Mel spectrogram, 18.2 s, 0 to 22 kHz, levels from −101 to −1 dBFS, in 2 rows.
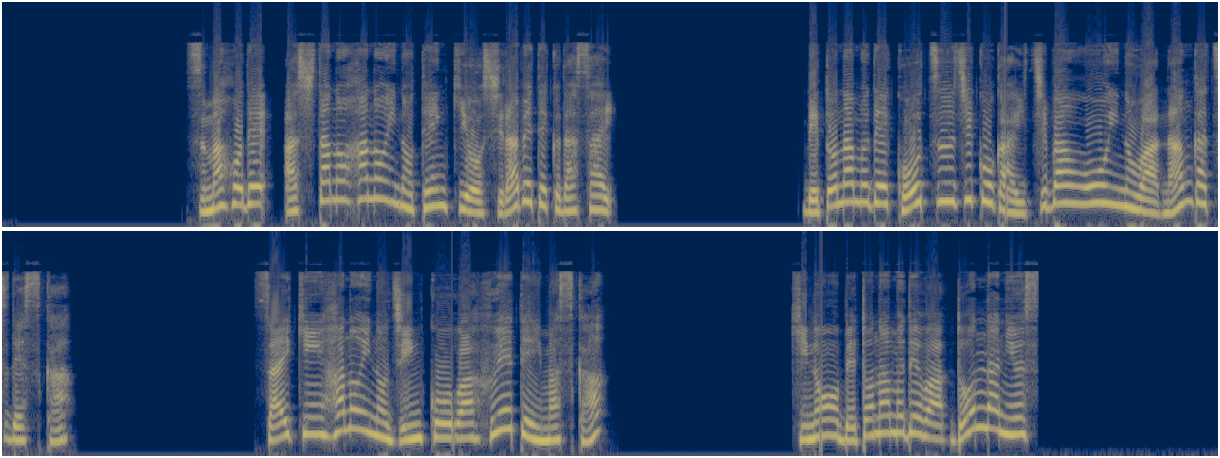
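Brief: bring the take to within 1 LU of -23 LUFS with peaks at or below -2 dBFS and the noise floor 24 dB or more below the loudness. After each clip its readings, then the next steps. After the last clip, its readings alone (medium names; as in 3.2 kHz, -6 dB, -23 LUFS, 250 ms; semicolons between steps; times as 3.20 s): clipped samples 0.9%; clipping level -19.0 dBFS; dropouts 3; longest dropout 13 ms; loudness -27.5 LUFS; peak level -19.0 dBFS; loudness target -23.0 LUFS
-> clip repair -19 dBFS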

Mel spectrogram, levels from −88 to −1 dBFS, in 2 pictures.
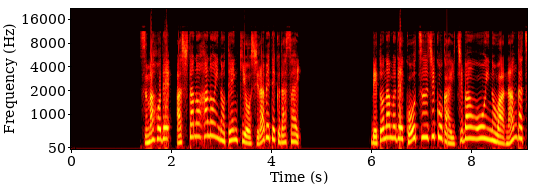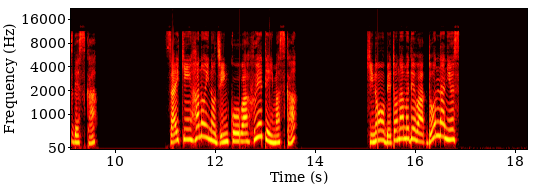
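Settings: clipped samples 0.0%; dropouts 3; longest dropout 13 ms
-> interpolate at 7.52/12.49/15.25 s, 13 ms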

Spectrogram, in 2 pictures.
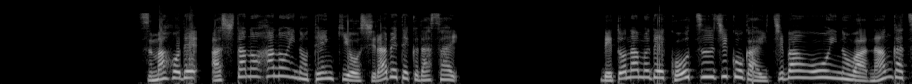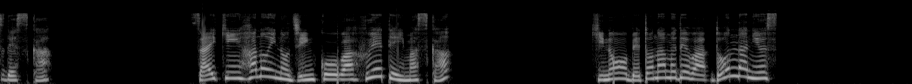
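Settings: dropouts 0; loudness -27.0 LUFS; peak level -10.0 dBFS; loudness target -23.0 LUFS
-> trim +4 dB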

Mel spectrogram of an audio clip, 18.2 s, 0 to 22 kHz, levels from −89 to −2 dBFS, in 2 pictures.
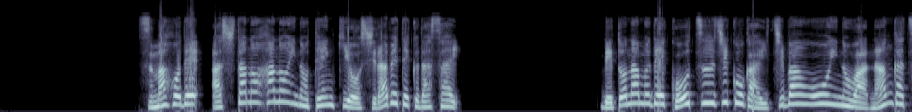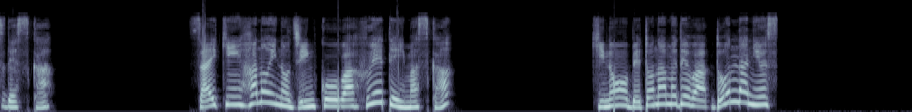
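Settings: loudness -23.0 LUFS; peak level -6.0 dBFS; noise floor -76 dBFS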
